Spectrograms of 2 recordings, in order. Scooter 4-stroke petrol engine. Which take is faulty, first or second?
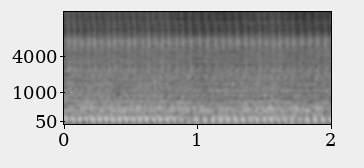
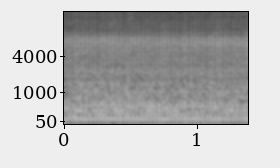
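first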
